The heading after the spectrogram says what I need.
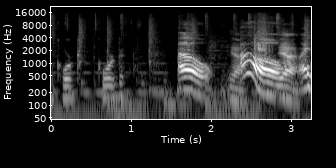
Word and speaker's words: Korg: he also plays uh cork the the rock man said you say his name korg oh yeah oh yeah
